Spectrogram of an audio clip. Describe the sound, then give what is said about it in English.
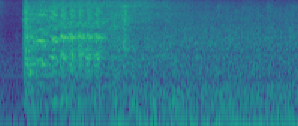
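An engine cranks with a quick, chirpy whirring starter for about a second, then catches and settles into a steady, smooth, low diesel rumble with audible turbo and intake that continues evenly to the end. “Smooth. Diesel. Chirpy starter.”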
